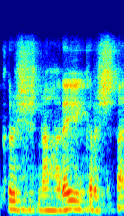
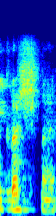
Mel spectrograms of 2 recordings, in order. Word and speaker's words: कृष्ण: इसमें जो है हम ध्वनि को अंदर खींचते हैं, हरे कृष्ण, इस तरह से महाराज बता रहे। कृष्णा नहीं कहना है, रमा नहीं कहना है।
